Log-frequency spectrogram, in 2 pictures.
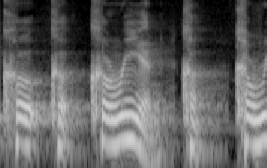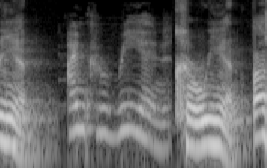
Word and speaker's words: Korean: Et ça se prononce quoi? Korean. Et vous voyez, j'ai pas dit Korean. J'ai dit Korean.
